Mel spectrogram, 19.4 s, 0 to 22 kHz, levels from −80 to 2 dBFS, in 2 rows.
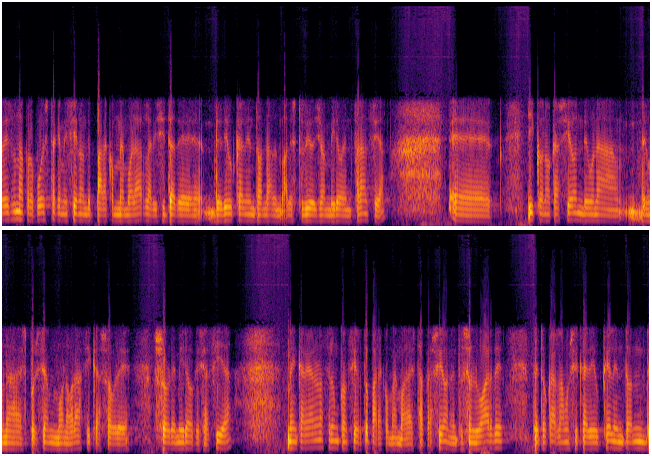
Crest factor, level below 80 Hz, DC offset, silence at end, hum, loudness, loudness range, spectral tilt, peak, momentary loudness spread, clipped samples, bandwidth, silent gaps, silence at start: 18 dB; -50 dBFS; under 0.1%; 0 s; none; -18 LUFS; 1 LU; -6 dB/octave; 0 dBFS; 6 LU; under 0.1%; over 20 kHz; none; 0 s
